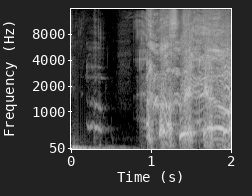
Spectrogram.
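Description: After a quiet, muffled start, a person breaks into loud coughing and retching, harsh strained bursts running together for about a second with throaty, voiced gagging noises.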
